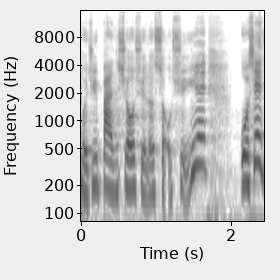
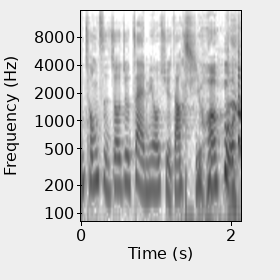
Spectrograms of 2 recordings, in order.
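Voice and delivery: usual speaking voice

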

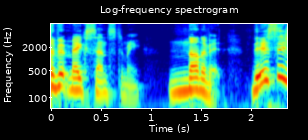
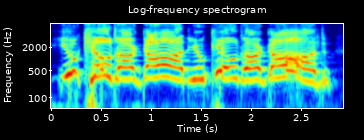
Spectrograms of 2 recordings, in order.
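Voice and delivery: high, wailing accusation, lightly acted; a husband's dream wife, crying over their god, mock wail; 8 semitones higher than usual. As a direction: play the sobbing wife accusing him, hammed up. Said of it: "she looks up at me and goes".

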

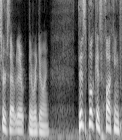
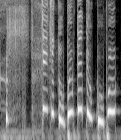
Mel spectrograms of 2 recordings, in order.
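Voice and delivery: high laugh. Real, not acted. Laughs at robot voice.

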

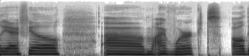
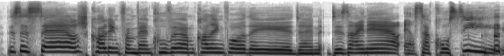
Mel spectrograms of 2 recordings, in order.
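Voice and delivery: imitation Frenchman making a business call; hammed-up French caller, pitched up; French accent; 5 semitones higher than usual. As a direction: put on a playful French accent. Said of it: "with a French accent".

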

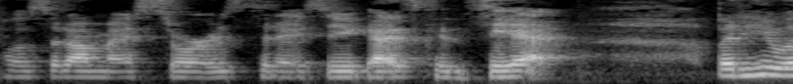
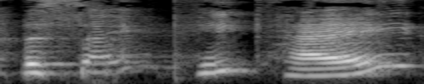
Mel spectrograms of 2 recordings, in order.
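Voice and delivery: higher, badly imitated British accent; horrible Dorit accent; 5 semitones higher than usual. Podcaster mimicking Dorit about P K, horrible British accent. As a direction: put on a bad British accent. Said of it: "That was a horrible Dorit accent".

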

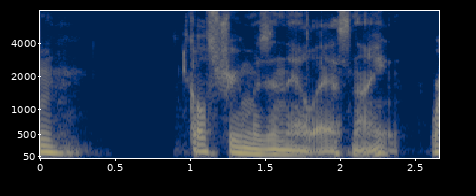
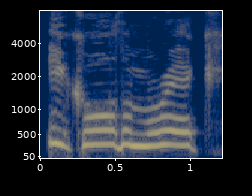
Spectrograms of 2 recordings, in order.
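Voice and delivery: excited disbelief. Real, not acted. Disbelief at the video's name gaffe.

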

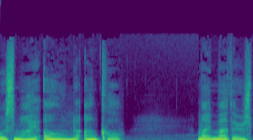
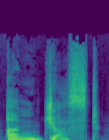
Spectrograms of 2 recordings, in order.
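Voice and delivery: higher, a touch of indignant protest; indignant outcry; 8 semitones higher, much slower than usual. A narrator's reading. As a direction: cry out against the injustice, held in. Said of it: "said my reason".

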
